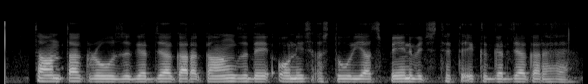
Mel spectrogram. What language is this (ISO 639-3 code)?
pan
